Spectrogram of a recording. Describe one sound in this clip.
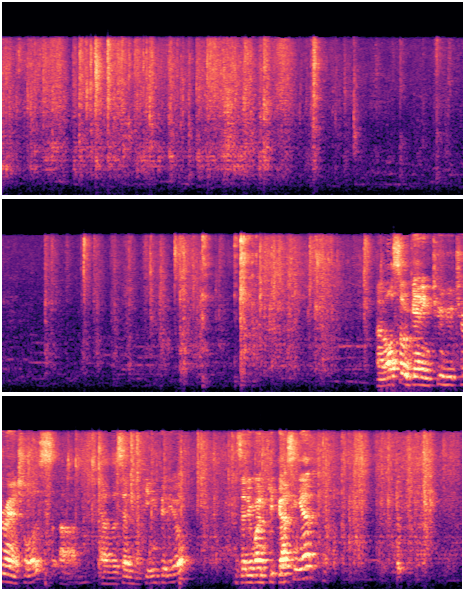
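A plastic bag rustles and crinkles close by.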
